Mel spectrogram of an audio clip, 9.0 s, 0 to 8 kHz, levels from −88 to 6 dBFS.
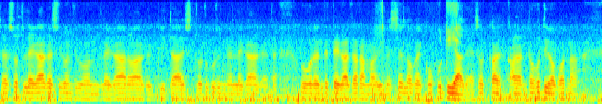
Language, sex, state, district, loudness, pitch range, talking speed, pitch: Chakma, male, Tripura, Dhalai, -20 LUFS, 105-115 Hz, 210 wpm, 110 Hz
